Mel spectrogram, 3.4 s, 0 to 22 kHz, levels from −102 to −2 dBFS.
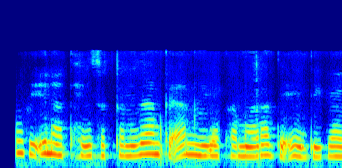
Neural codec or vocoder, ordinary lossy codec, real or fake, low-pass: codec, 16 kHz, 4 kbps, X-Codec, HuBERT features, trained on balanced general audio; AAC, 32 kbps; fake; 7.2 kHz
